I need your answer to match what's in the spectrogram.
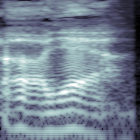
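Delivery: raspy cartoon voice like gargling gravel. Imitating Bob Hoskins as the New York cop: Bob Hoskins impression. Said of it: "Bob Hoskins is just going".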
